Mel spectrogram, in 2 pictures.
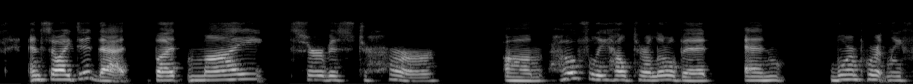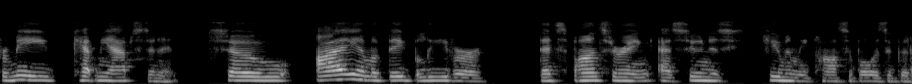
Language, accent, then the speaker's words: English; Baltimore, Maryland, United States; I'm from Baltimore, Maryland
